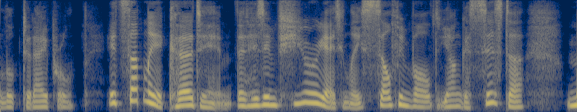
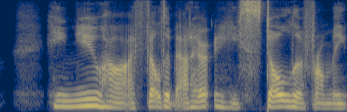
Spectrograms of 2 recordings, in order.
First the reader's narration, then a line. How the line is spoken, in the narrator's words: muttered Finn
